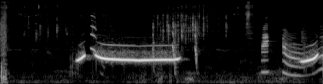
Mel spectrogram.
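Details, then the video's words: Playful green pet parrot with its owner. It gives a quick upslurred note, then a long level whistle, and after a pause a wavering, bending call with a lower companion tone. "Beautiful Green Parrot Playing & Making Stunning Sounds"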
